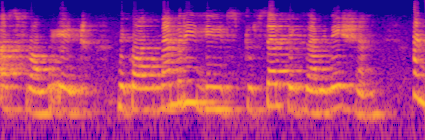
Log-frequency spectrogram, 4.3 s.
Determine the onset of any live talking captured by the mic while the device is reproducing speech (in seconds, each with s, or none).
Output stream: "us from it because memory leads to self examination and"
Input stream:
none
